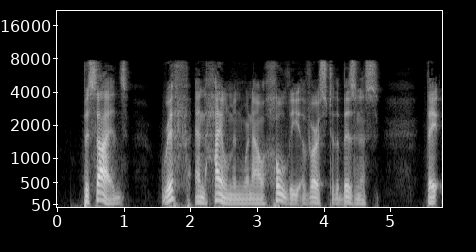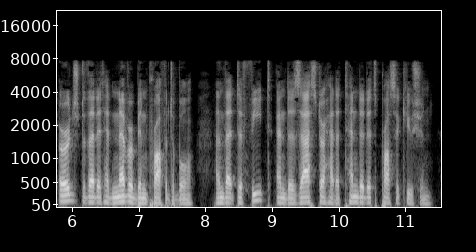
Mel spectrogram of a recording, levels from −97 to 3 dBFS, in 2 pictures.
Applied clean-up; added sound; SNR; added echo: none; none; none; none.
